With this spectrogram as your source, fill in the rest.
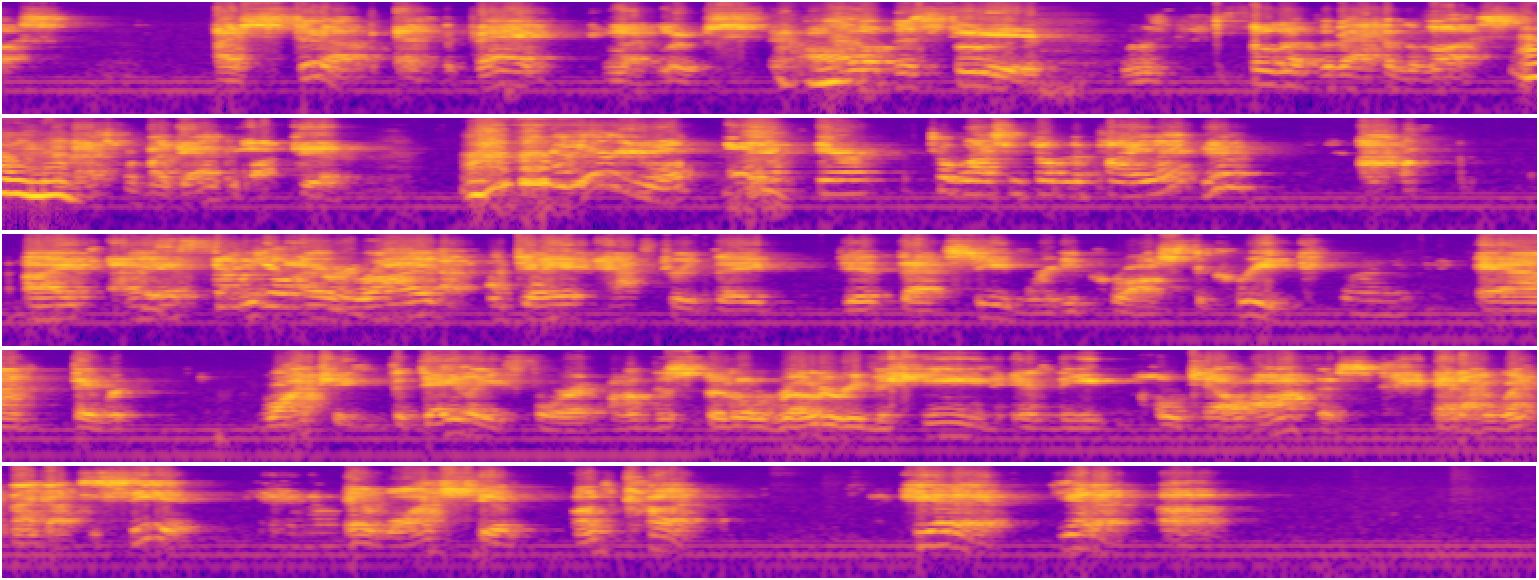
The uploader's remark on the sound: The episode was recorded via phone. Which contributes to the sound quality variances.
